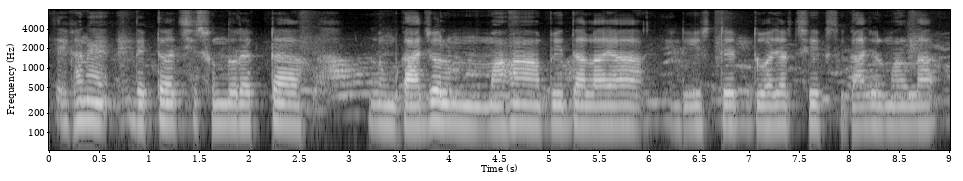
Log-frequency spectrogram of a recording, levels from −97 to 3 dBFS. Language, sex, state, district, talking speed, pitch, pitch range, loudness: Bengali, male, West Bengal, Malda, 95 wpm, 135 Hz, 130-140 Hz, -23 LUFS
